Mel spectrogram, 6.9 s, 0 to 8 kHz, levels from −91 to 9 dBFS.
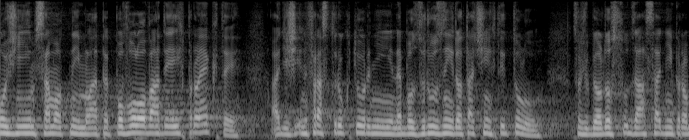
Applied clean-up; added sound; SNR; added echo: none; none; none; none.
